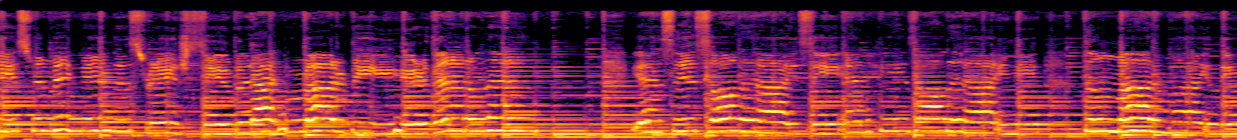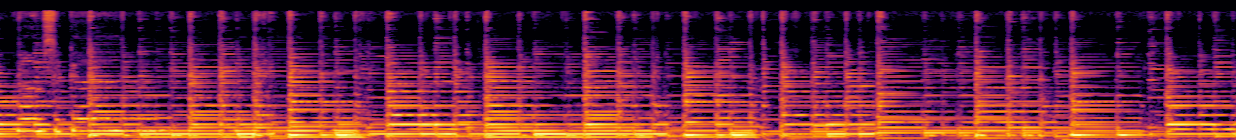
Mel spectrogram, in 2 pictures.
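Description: Acoustic guitar strumming chords steadily, with a woman's voice carrying a wavering melody over it for about the first half; after that the guitar goes on alone.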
